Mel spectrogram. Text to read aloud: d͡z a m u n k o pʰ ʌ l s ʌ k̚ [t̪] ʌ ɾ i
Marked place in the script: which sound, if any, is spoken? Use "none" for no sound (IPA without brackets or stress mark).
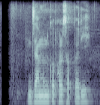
t̪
